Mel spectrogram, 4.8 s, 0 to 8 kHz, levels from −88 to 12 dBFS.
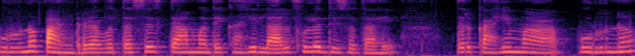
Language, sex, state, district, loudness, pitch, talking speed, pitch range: Marathi, female, Maharashtra, Sindhudurg, -23 LUFS, 225 Hz, 190 wpm, 215-240 Hz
